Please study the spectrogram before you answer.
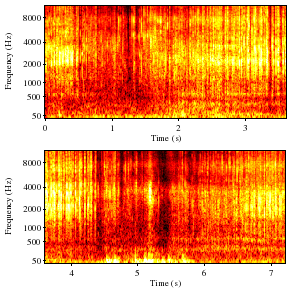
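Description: A small pink silicone face cleansing brush pad with a bristled surface is scratched across its bristles with long painted nails and squeezed. The result is a continuous bright, crinkly scratching texture with a soft low rumble underneath and brief dips as the nails lift.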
